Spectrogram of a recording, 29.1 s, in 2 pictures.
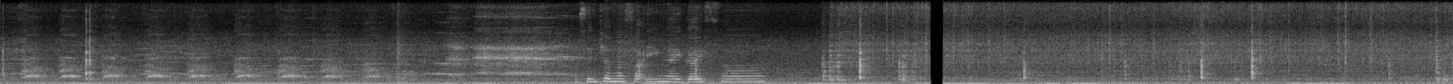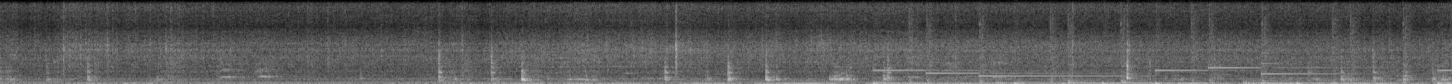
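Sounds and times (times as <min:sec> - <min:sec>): spoon and spatula scraping pan: 0:08.2 - 0:09.3, 0:18.9 - 0:20.6
onion sizzling in oil: 0:08.2 - 0:29.0.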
